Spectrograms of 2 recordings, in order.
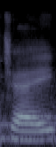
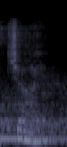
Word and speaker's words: Jai: It's not really Jay, it's actually my son's name is Jai. So Poly knows the difference between Jay and Jai, and so you can identify customized pronunciation when you create your speech.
